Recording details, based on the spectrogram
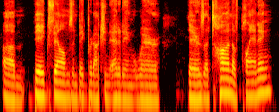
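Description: A man's voice: mid-range voice, fairly even intonation, a little slow, mellow, dry recording. A man hosting a podcast interview, chatty and rambling, circling around his questions with many restarts. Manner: rambling, lots of fillers and restarts. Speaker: podcast host. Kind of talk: casual interview.

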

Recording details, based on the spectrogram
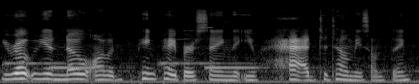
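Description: A woman's voice: medium pitch, steady tone, moderate pace, a little hiss or hum, close to an everyday voice, low-quality recording. A woman playing an earnest, pleading young sister in a dramatic monologue reading. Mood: wistful, regretful.

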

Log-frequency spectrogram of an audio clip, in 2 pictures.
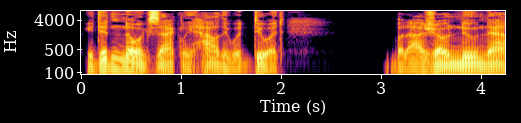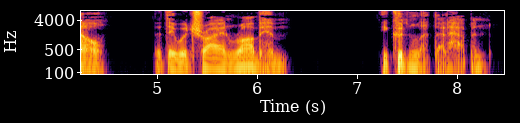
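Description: A man narrating scripted fiction as an audiobook reader, with dramatic, measured and deliberate phrasing. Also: very deep voice, animated, warm tone, breathy edge, dry recording, studio quality.

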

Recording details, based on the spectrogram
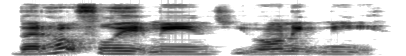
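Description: A woman voicing a dramatic female opossum who fancies herself an actress, talking in a grand, showy way with a husky edge. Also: fairly low pitch, fairly even intonation, brisk. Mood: wary.

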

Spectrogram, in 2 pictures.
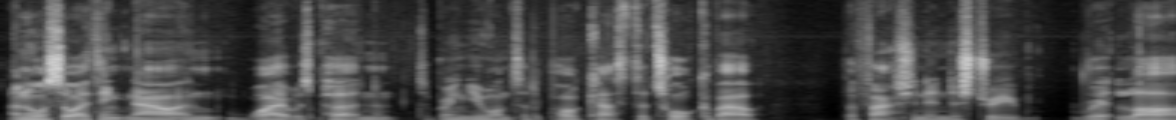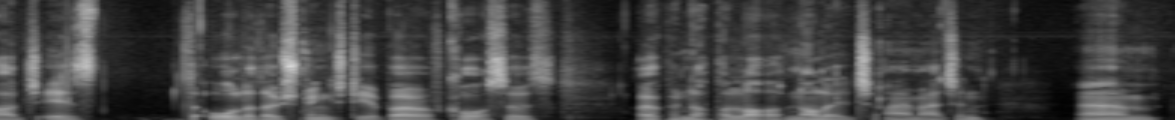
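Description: Low-voiced man, thoughtful podcast host. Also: little pitch movement, dry recording, clean studio sound. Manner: thoughtful, measured, rambling questions. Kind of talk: podcast interview.

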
